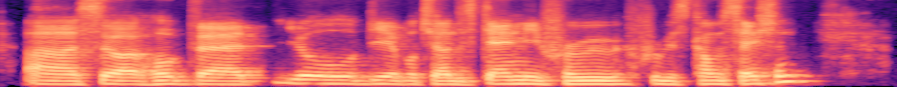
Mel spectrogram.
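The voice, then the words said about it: French accent. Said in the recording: “as you can hear from my accent, I'm French.”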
